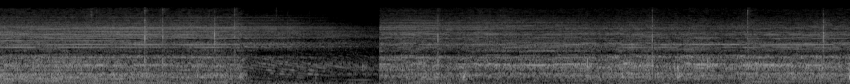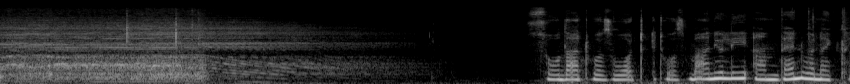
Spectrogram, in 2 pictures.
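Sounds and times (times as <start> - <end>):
robot vacuum motor hum: 0.0 - 12.8.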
